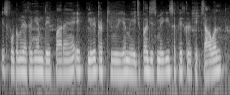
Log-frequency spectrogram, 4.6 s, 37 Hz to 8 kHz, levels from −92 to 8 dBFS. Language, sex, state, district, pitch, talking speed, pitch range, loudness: Hindi, male, Uttar Pradesh, Shamli, 135 Hz, 300 wpm, 130-140 Hz, -18 LUFS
